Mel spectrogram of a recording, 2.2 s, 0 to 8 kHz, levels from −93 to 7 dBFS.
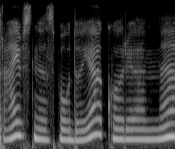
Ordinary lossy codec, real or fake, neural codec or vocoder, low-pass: Opus, 32 kbps; fake; codec, 16 kHz, 16 kbps, FunCodec, trained on Chinese and English, 50 frames a second; 7.2 kHz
